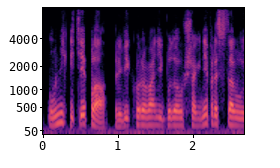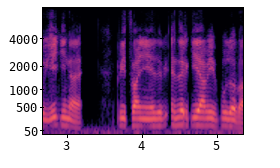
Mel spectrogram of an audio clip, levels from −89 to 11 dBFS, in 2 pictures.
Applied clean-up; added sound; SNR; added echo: neural diffusion model UNIVERSE++.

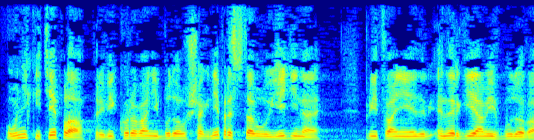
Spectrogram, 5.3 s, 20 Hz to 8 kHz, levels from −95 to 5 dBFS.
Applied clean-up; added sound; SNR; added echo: none; none; none; none.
